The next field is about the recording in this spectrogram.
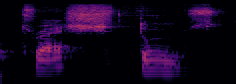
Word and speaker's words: Treshtoons: Então, o canal é o Trash Tunes. Se escreve T-R-E-S-H-T-O-O-N-S no YouTube.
